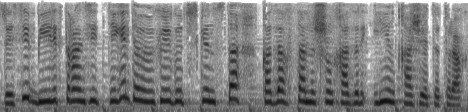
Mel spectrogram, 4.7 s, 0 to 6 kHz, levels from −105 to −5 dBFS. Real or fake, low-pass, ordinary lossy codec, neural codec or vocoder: real; 5.4 kHz; AAC, 24 kbps; none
